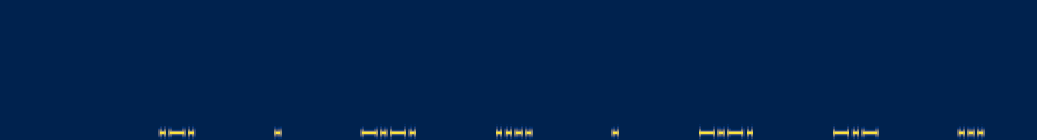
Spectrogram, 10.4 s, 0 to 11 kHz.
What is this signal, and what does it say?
Morse code, heard as a keyed tone, about 25 wpm, spaced as for 9 wpm, 600 Hz. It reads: RECHECKS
